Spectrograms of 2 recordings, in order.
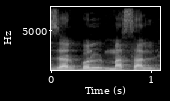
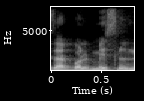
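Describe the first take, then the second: First: The second word begins with an 'a' vowel. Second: The second word begins with an 'i' vowel. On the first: The speaker calls it right. "बल्कि होता है ज़रबुल मसल" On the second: The speaker calls it wrong. "ये ज़रबुल मिसल नहीं है"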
